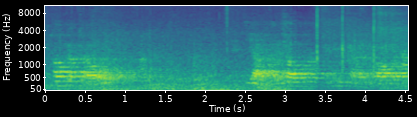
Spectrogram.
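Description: A gymnast's feet thud onto a padded mat in a large echoing hall.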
